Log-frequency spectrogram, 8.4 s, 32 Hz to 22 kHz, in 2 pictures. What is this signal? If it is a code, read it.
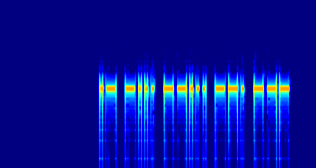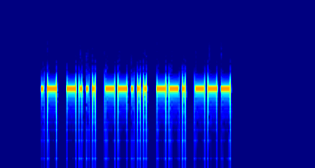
Morse code, heard as a keyed tone, about 28 wpm, 700 Hz. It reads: AB7GO AB7GO
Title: USA Call Signs - 5 Characters - Repeated 2x - 28wpm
